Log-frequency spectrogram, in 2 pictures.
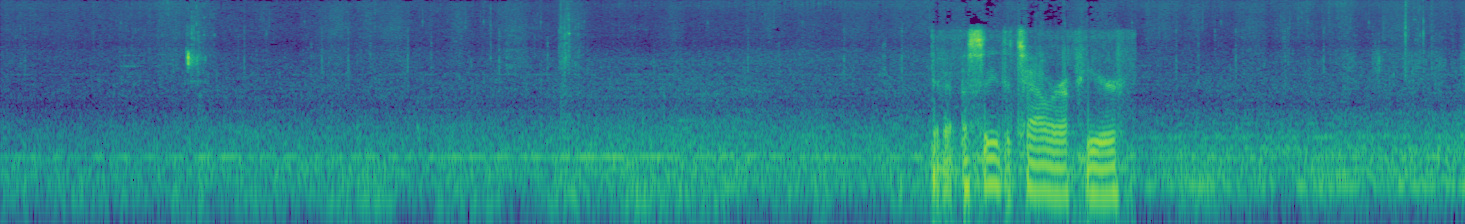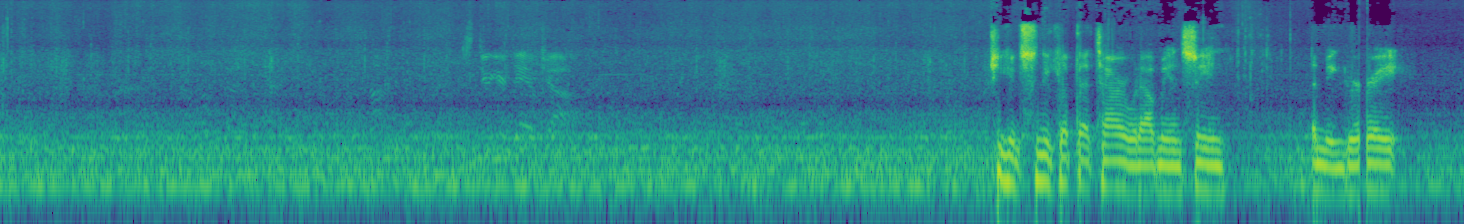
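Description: Footsteps crunch softly on hard ground.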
